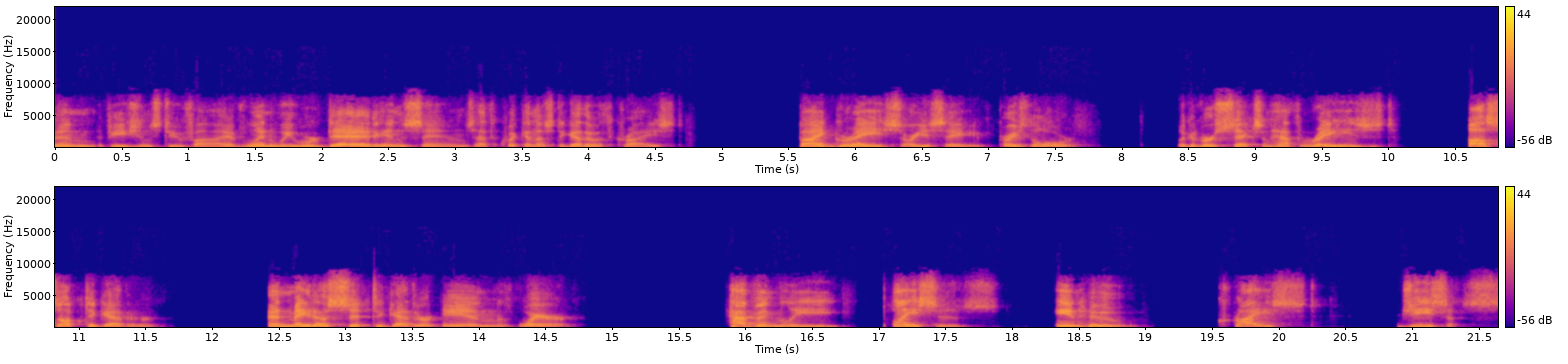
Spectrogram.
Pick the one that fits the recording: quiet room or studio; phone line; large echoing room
large echoing room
